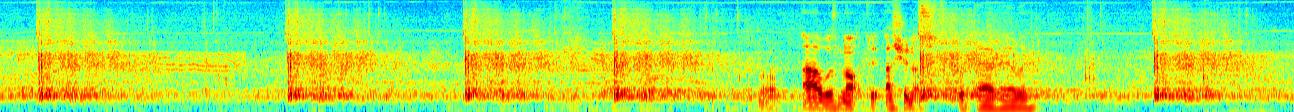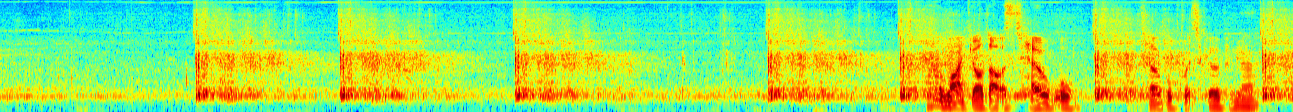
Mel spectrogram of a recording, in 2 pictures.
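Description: Gunshots fire one at a time, each followed by a rolling echo.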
